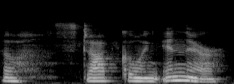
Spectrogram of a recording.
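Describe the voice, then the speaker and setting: A woman playing a blunt, bossy librarian in an audio drama, sarcastic and gruff in how she talks. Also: sits low, very slow, warm tone, dull audio. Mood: impatient, pushy.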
